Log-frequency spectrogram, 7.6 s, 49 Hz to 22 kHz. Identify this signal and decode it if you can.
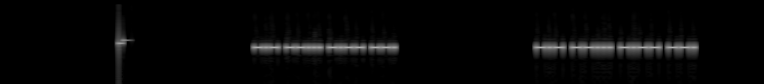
Morse code, heard as a keyed tone, about 37 wpm, 700 Hz. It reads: K7YG K7YG
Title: Speed Racing - USA Call Signs 30wpm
